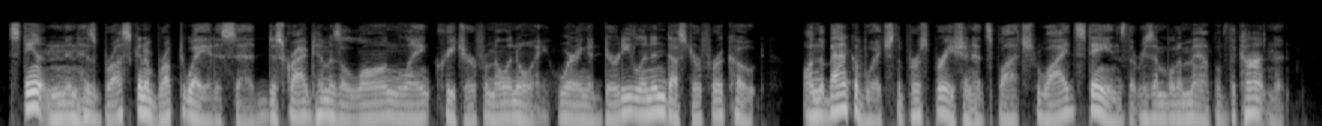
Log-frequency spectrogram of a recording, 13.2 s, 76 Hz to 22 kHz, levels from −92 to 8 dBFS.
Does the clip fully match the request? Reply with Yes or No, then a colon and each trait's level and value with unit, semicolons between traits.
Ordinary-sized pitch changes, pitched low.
Yes: average, 3.3 semitones; low, 110 Hz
